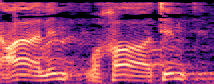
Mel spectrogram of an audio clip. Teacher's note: ألف الإمالة فهي التي تجدها بين الألف والياء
